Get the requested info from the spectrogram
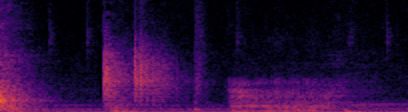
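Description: A cue tip sharply clicks against the cue ball of a miniature pool table at the start. A second, softer clack of the rolling ball striking comes about half a second later. Background music with a steady beat plays under both.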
